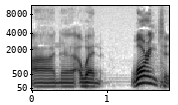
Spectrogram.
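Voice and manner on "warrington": mock proud tone, full of pride. Retelling answering a lad after a gig: imitating saying it proudly. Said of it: "quite proudly".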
